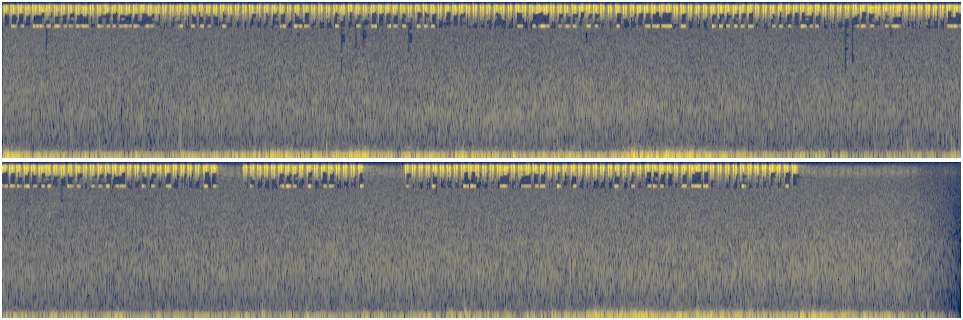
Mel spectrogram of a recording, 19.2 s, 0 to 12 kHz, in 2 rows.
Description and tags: Sound of grasshoppers. Recorded with a Zoom H1 and a Furryhead.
